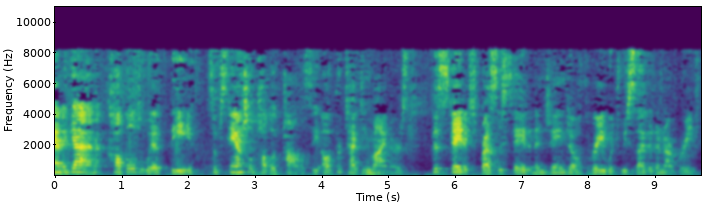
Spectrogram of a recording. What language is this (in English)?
English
